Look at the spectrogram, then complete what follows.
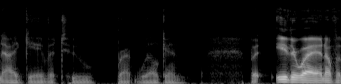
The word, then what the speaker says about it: Wilkin: i mean the newcomer wilkins brett wilkins hey if you think i mispronounced his name it's brett wilkin but earlier on you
